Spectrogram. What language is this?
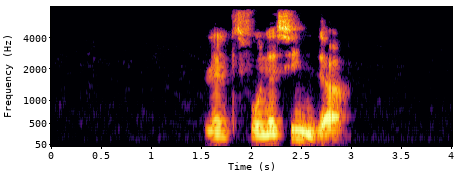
Kabyle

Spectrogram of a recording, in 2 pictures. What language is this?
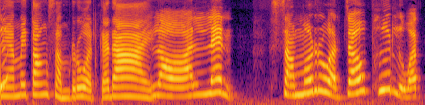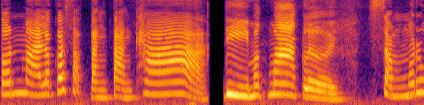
Thai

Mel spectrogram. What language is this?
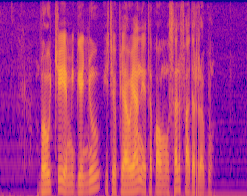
Amharic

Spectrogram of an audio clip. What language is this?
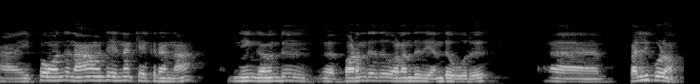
Tamil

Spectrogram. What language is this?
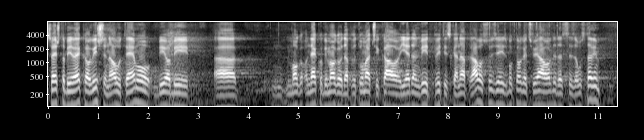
Serbian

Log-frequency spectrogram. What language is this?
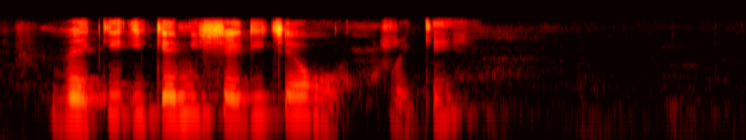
Northern Sotho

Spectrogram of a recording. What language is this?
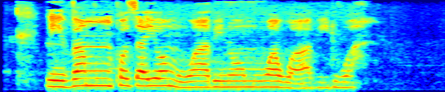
Ganda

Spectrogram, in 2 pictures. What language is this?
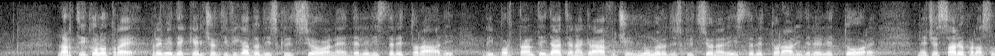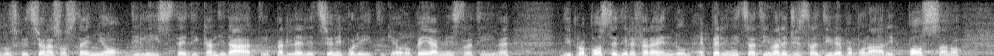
Italian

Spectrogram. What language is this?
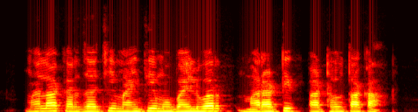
Marathi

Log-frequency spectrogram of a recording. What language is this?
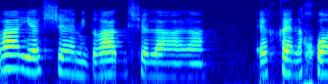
Hebrew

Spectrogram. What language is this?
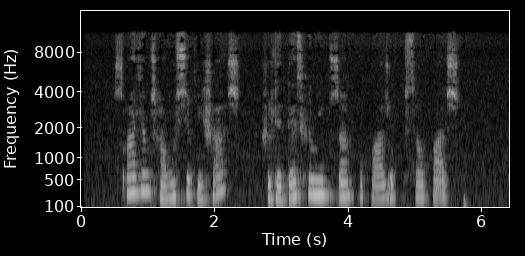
Kabardian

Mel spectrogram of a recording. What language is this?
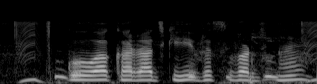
Hindi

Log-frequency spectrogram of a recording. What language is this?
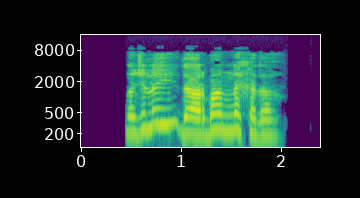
Pashto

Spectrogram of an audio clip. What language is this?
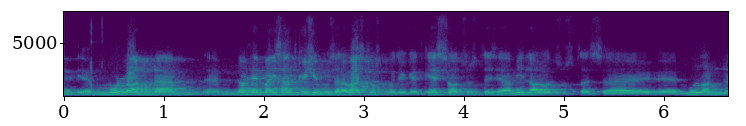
Estonian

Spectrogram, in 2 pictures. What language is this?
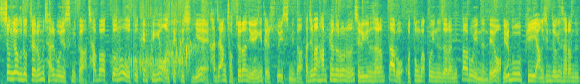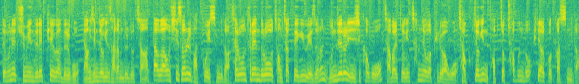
Korean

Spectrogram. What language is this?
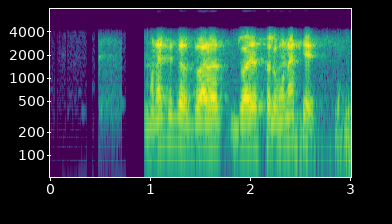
Bangla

